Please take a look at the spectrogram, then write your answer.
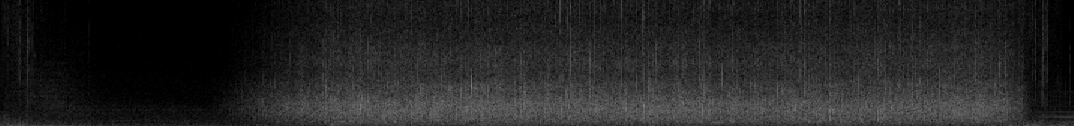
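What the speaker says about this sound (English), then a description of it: "The Slovenians' performance was greeted with polite but thunderous applause" Thunderous applause from a concert audience greeting a Slovenian band's performance, swelling from quiet to a dense, sustained roar of clapping that holds steady for about ten seconds before cutting off.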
